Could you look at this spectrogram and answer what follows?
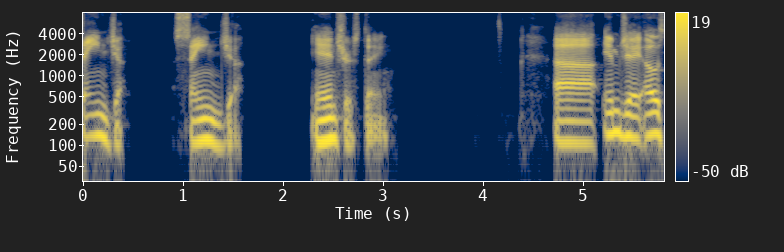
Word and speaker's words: Sanja: Gerangelo Sanja, courtesy of the Mississippi State Media Guide. Gerangelo Sanja. It's spelled like Ciginte, but it's Sanja.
